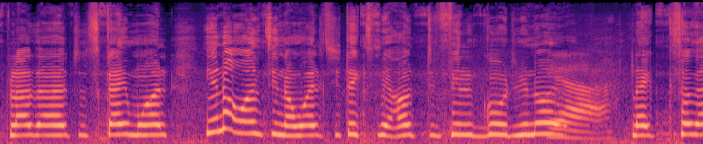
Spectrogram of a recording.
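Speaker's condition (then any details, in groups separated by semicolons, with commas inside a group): Cerebral palsy; from birth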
